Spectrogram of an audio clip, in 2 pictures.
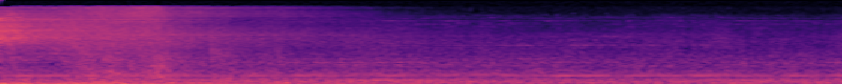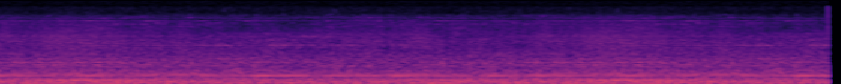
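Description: A triumphant game fanfare swells, then settles into a low, steady musical drone.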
